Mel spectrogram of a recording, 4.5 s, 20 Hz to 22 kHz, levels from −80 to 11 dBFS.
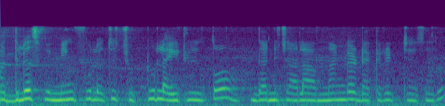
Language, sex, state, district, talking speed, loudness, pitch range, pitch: Telugu, female, Andhra Pradesh, Visakhapatnam, 175 wpm, -18 LUFS, 250-280 Hz, 255 Hz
